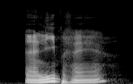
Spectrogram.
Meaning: bookseller (person engaged in the business of selling books)
- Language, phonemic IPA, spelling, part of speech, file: French, /li.bʁɛʁ/, libraire, noun, Fr-libraire.ogg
